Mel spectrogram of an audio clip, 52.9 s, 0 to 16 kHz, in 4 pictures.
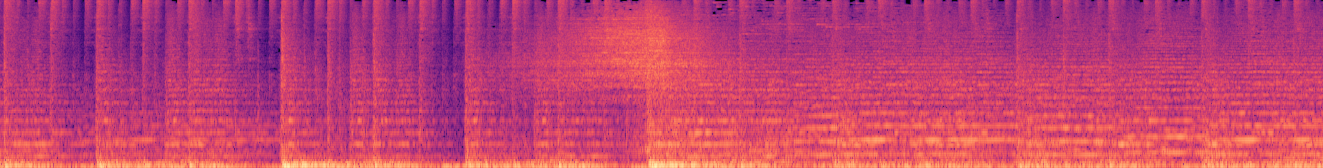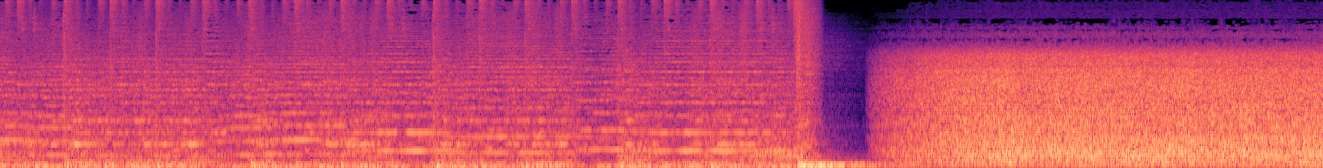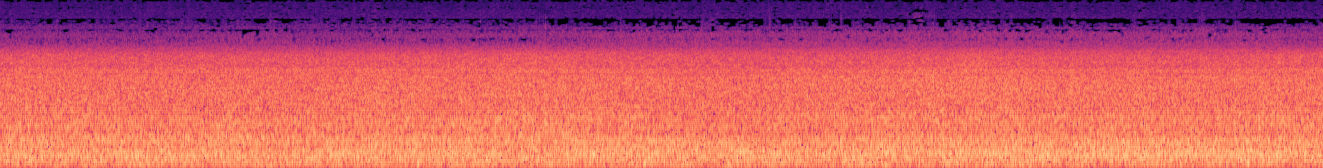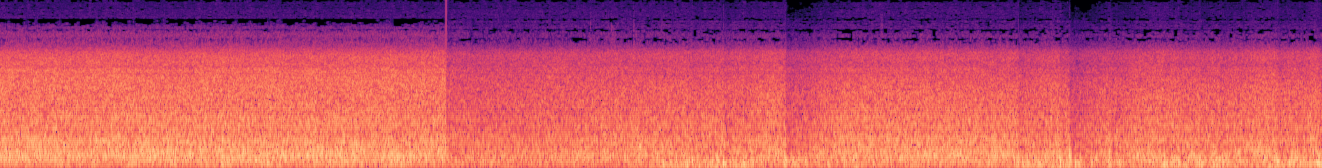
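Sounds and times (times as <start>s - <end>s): river and waterfall rushing: 0.0s - 21.4s, 22.0s - 52.9s
wind rushing: 0.0s - 52.9s.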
